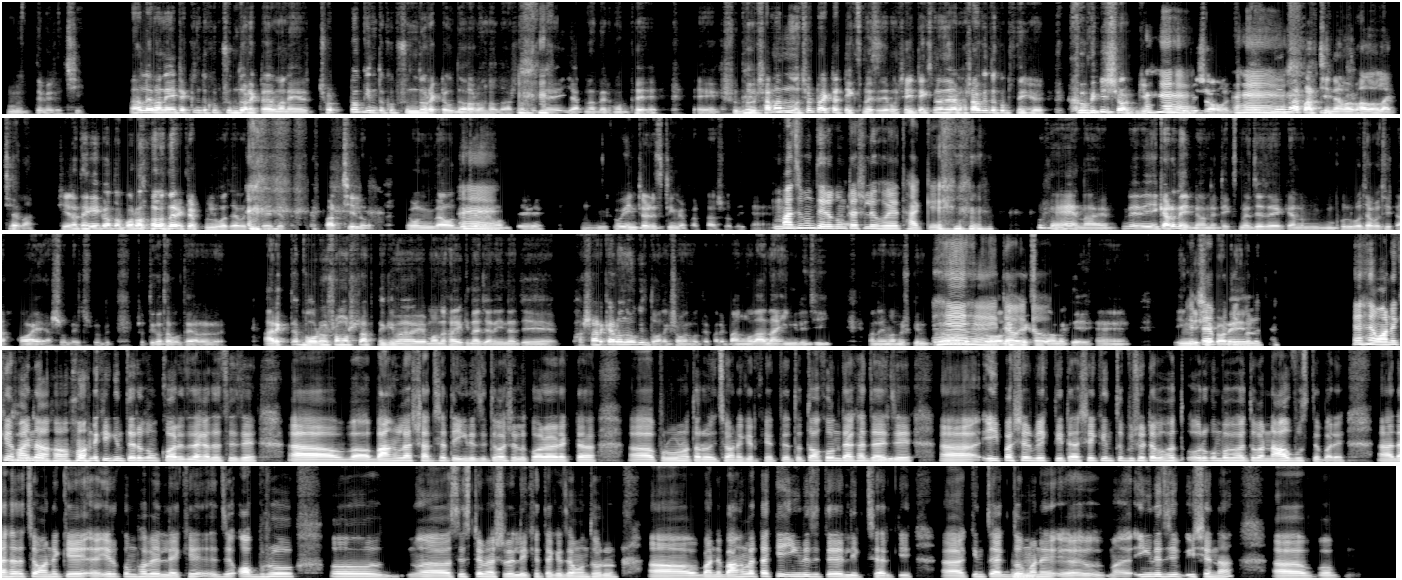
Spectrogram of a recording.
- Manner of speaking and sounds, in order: chuckle; chuckle; laughing while speaking: "কিন্তু খুবই সংক্ষিপ্ত খুবই সহজ"; chuckle; chuckle; laughing while speaking: "বড় ধরনের একটা ভুল বোঝাবুঝি হয়ে যেতে পারছিল"; chuckle; laughing while speaking: "অনেকে কিন্তু"
- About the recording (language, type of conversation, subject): Bengali, podcast, টেক্সট মেসেজে ভুল বোঝাবুঝি বেশি হয় কেন?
